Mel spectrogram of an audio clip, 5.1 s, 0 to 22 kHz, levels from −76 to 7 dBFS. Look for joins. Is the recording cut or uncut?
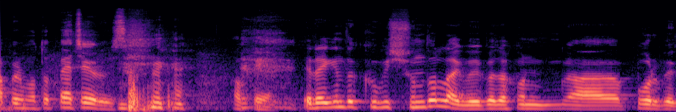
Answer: uncut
